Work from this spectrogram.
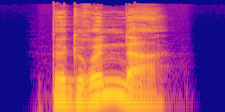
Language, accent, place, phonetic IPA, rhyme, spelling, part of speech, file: German, Germany, Berlin, [bəˈɡʁʏndɐ], -ʏndɐ, Begründer, noun, De-Begründer.ogg
- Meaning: founder, originator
